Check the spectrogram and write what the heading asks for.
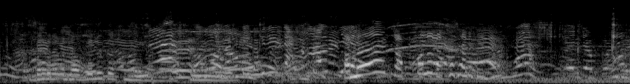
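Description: Several children talking and calling out over one another.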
